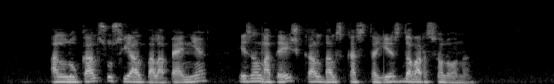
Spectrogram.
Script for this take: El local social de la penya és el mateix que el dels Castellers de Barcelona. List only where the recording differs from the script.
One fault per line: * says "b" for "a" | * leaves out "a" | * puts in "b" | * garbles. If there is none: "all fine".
all fine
